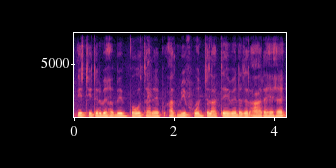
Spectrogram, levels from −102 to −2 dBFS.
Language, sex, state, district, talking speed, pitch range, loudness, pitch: Hindi, male, Bihar, Patna, 185 wpm, 125-130 Hz, -16 LUFS, 130 Hz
